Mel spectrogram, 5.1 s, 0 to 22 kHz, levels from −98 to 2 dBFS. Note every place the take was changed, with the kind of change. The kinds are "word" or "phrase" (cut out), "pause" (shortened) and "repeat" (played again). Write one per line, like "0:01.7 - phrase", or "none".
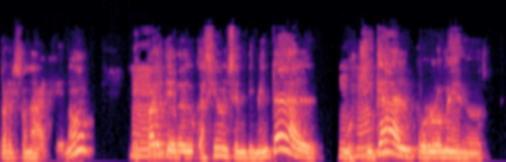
0:01.8 - word
0:03.3 - pause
